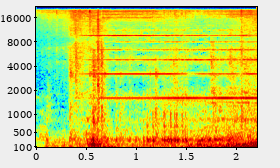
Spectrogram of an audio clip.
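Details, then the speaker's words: EV-converted MG Midget reversing on its first test drive after a new electric motor install: a rough, low grinding rumble with the motor quiet. Forward drive is smooth and reverse is jumpy; the owner suspects transmission damage, unconfirmed. "I started to hear a horrible new grinding sound that I don't remember hearing before. The motor's quiet. So I guess we'll see if the transmission got damaged too."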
